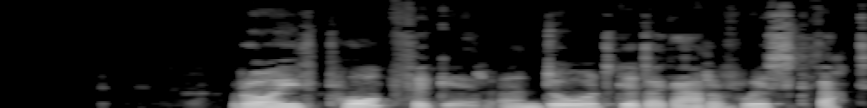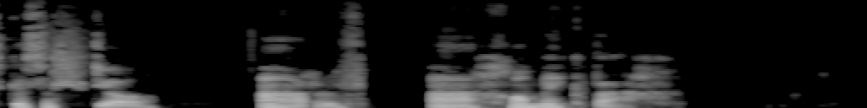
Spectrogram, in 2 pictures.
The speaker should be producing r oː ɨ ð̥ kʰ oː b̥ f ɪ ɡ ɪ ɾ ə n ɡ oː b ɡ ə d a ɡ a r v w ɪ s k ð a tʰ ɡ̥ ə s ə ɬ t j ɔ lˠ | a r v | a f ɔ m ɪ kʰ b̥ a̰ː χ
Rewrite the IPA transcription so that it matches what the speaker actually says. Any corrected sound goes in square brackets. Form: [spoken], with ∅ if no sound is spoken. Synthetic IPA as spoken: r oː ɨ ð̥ [pʰ] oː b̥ f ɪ ɡ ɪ ɾ ə n [d] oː [d] ɡ ə d a ɡ a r v w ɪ s k ð a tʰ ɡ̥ ə s ə ɬ t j ɔ lˠ | a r v | a [χ] ɔ m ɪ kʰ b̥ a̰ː χ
